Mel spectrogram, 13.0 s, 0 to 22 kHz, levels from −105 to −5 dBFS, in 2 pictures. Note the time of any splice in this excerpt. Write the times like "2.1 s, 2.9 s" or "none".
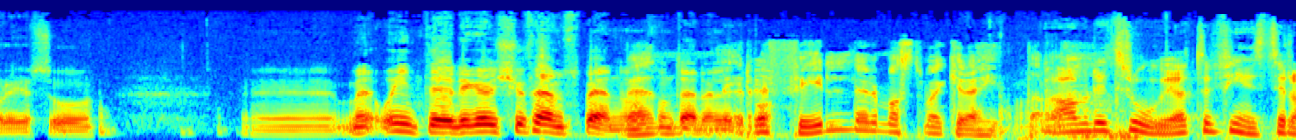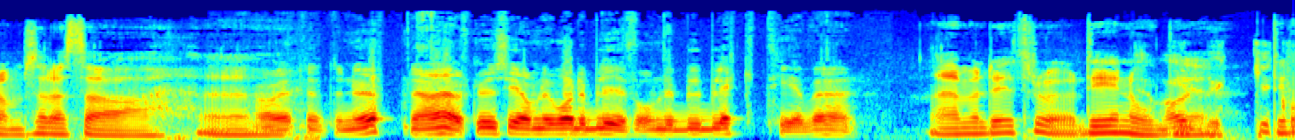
11.9 s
